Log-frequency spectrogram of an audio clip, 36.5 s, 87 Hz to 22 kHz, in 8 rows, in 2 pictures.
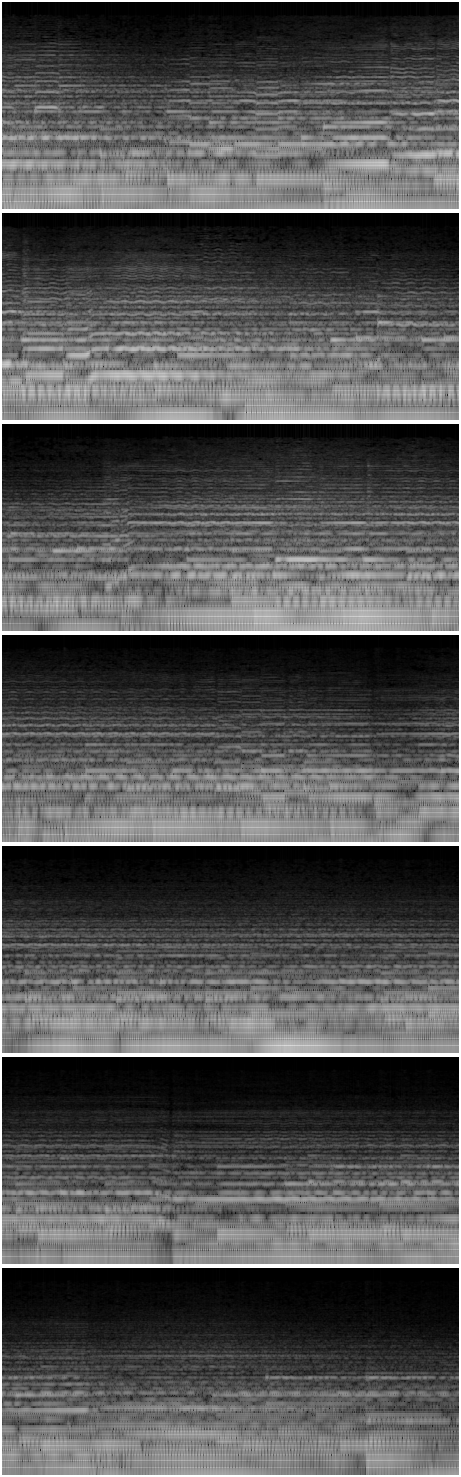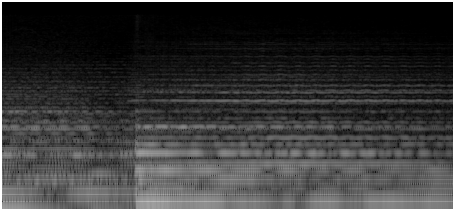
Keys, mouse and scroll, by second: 20.1 Return, 20.1 2, 27.7 m, 27.8 m, 27.9-28.3 m.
